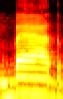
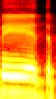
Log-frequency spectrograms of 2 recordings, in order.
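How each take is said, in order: First: The vowel is an open ae sound. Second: The vowel is a closed e sound. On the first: The speaker calls it wrong. "এরকম বলা যাবে না" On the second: The speaker calls it right. "এ ধ্বনি এই থাকবে"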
